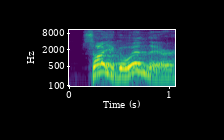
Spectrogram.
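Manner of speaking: very loud shout. An old man with a shotgun calls up the trail to Alibi, shouted. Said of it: "the man shouted".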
